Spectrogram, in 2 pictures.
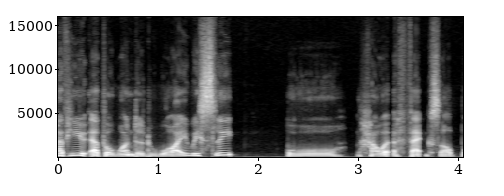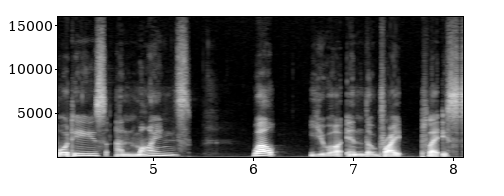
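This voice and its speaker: At a fairly slow pace, a woman with a British accent speaks at a very deep, low pitch with lively intonation, the sound dry and close with no echo. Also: very clean recording, silent background. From Britain. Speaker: podcast host and English teacher. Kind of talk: educational podcast for language learners. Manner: clear, measured pace for learners.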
